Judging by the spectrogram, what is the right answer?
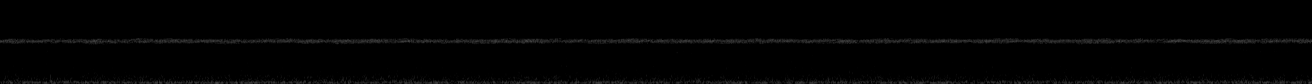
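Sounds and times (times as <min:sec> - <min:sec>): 
spring peepers chorus of high piping calls in the evening: 0:00.0 - 0:13.1.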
